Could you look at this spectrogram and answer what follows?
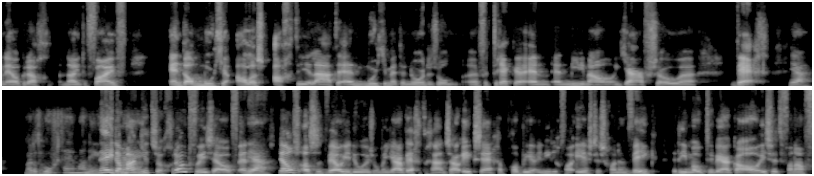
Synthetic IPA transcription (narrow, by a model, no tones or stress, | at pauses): nɛlˠkədɑχnajntufɛjf | ɛndɔnmutjəʔɑlˠəsɑxtəɹjəlaːtənɛnmutjəmɛt̚dənoːɹdənzɔnəvəɹtrɛkəɛnɛnminimaːlˠə̰njaːɹɔfsow | ʋɛχ | madɔtɦuftheləmaninejdɔnmaːkjəətsowχrowtfʊːɹjəzɛlˠfɛnsɛlˠfsɑlˠsətʋɛlˠjəduɪs̬ɔmənjaːɹʋɛχtəχaːnzawɪksɛɣəprobɪːɹɪnidərχəvɑlˠʔɪːɹstəsχʋoːnənʋejk | rimowtəʋɛɹkənoɪsətfɑnɑf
